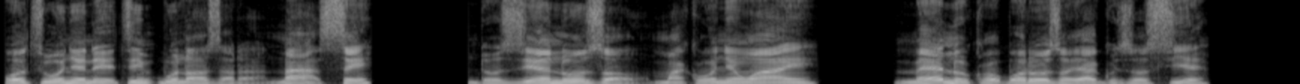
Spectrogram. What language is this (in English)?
Igbo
